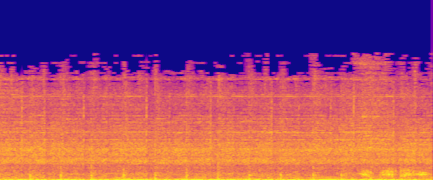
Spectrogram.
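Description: Crust punk recording: loud, distorted guitars and bass over fast, pounding drums, dense and unbroken.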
